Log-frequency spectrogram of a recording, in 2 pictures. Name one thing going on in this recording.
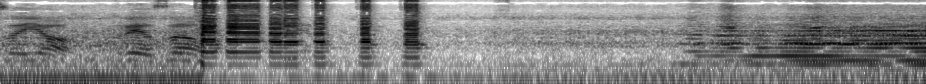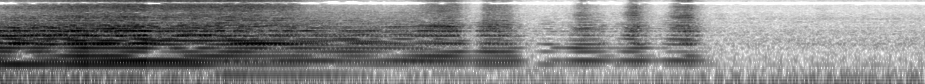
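A truck's air horn blares in short blasts, then in a long, loud call.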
